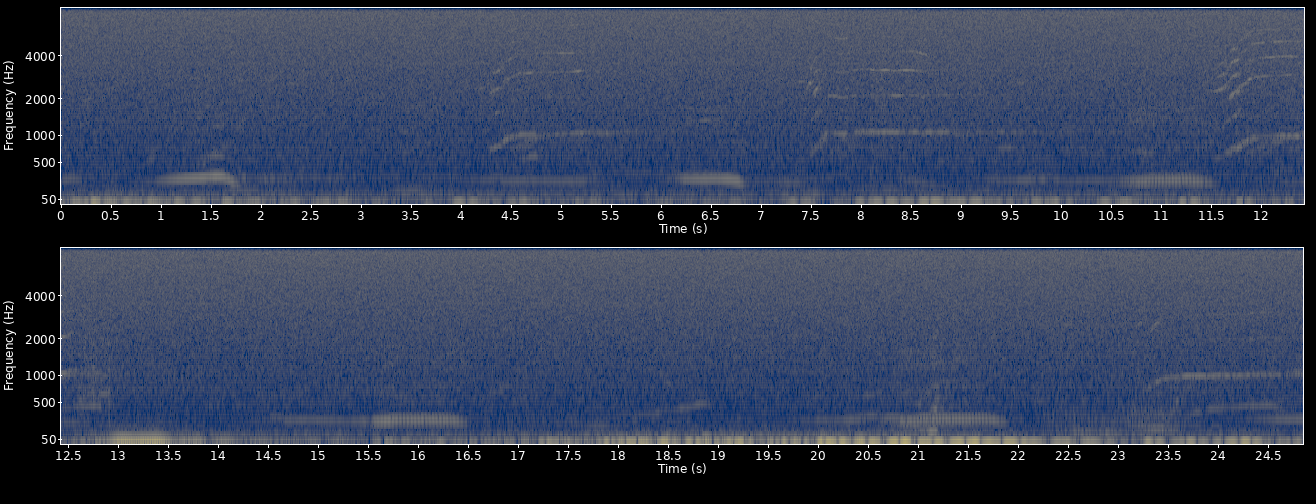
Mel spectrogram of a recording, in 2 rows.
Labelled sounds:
4.3	4.9	humpback whale, 0.80 to 3.2 kHz
7.4	8.6	humpback whale, 0.80 to 3.3 kHz
11.7	12.6	humpback whale, 0.80 to 5.0 kHz
23.4	24.1	humpback whale, 0.80 to 1.1 kHz

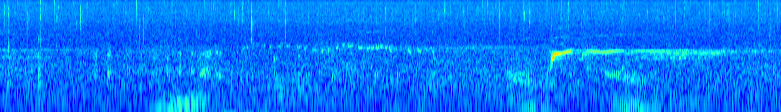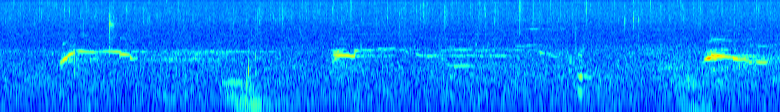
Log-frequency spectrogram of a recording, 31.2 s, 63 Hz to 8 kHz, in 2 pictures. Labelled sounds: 11.0	12.4	humpback whale, 0.78 to 1.0 kHz
16.9	18.2	humpback whale, 0.78 to 1.0 kHz
22.2	23.6	humpback whale, 0.78 to 1.2 kHz
24.7	25.0	humpback whale, 0.88 to 1.0 kHz
25.9	26.4	humpback whale, 1.0 to 2.3 kHz
29.7	31.0	humpback whale, 0.78 to 1.6 kHz

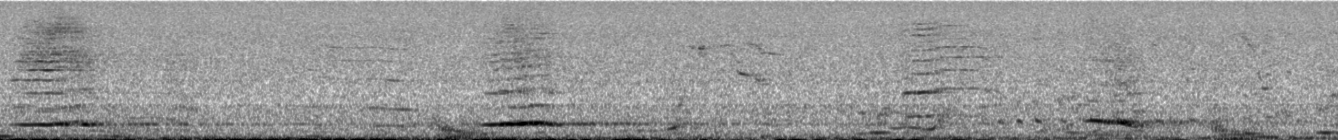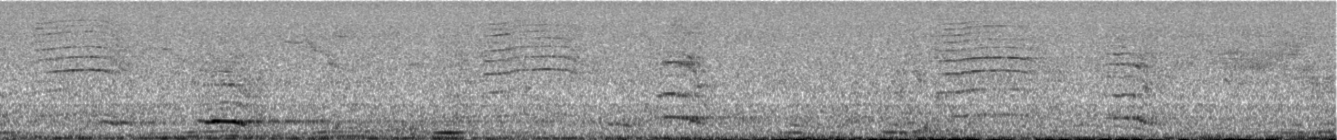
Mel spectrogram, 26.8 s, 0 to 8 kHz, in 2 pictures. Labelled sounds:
0.2	0.7	humpback whale, 0.96 to 2.1 kHz
4.9	5.4	humpback whale, 0.96 to 1.2 kHz
7.4	7.9	humpback whale, 1.3 to 2.5 kHz
9.0	9.7	humpback whale, 0.96 to 4.8 kHz
13.7	14.5	humpback whale, 1.6 to 5.0 kHz
15.5	15.9	humpback whale, 0.93 to 1.3 kHz
18.2	19.2	humpback whale, 1.5 to 4.0 kHz
20.0	20.4	humpback whale, 0.90 to 2.1 kHz
22.8	24.9	humpback whale, 0.90 to 4.9 kHz

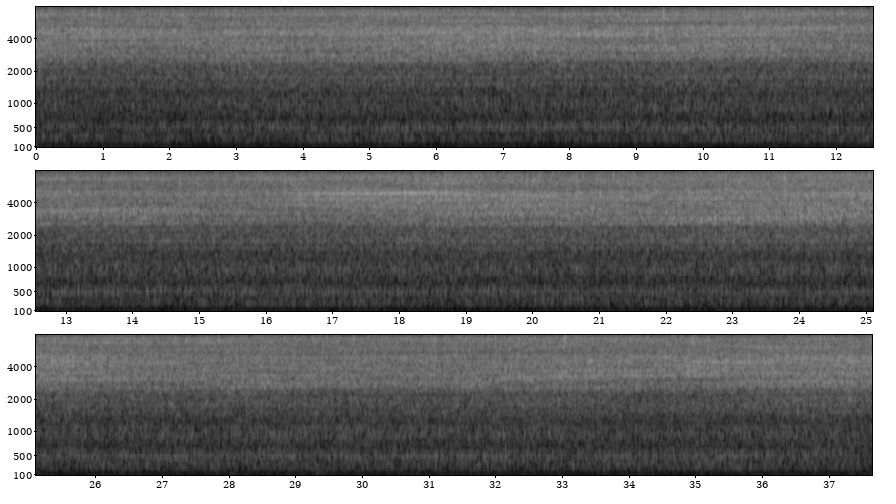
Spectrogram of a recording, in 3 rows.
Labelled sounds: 16.6	17.3	vessel noise, 4.7 to 5.0 kHz
35.9	36.2	vessel noise, 6.0 to 6.1 kHz

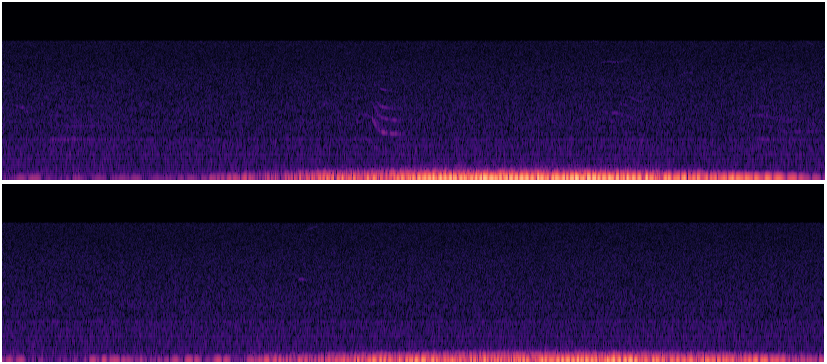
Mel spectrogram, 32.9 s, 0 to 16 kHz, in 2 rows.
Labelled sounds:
0.2	0.6	killer whale, Bigg's (transient), 1.6 to 2.0 kHz
7.1	8.0	killer whale, Bigg's (transient), 0.83 to 2.9 kHz
12.0	12.9	killer whale, Bigg's (transient), 1.4 to 5.2 kHz
13.5	13.8	killer whale, Bigg's (transient), 3.7 to 4.1 kHz

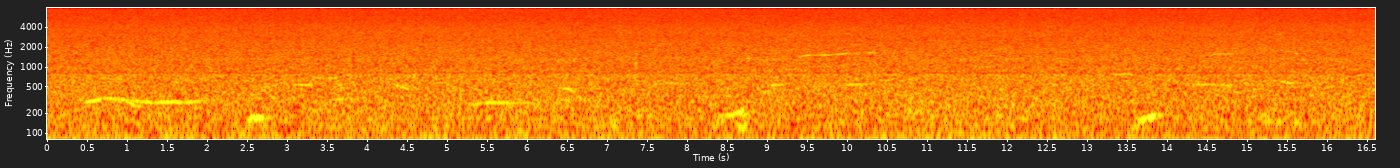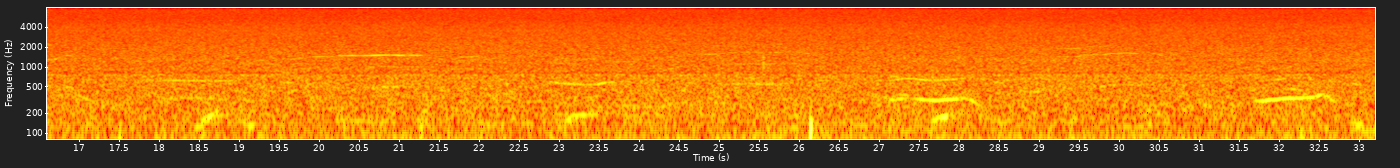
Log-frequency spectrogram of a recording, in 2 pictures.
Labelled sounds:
9.4	10.1	humpback whale, 1.4 to 1.7 kHz
14.6	14.8	humpback whale, 1.5 to 1.7 kHz
20.2	20.9	humpback whale, 1.4 to 1.6 kHz
29.8	30.1	humpback whale, 1.5 to 1.7 kHz

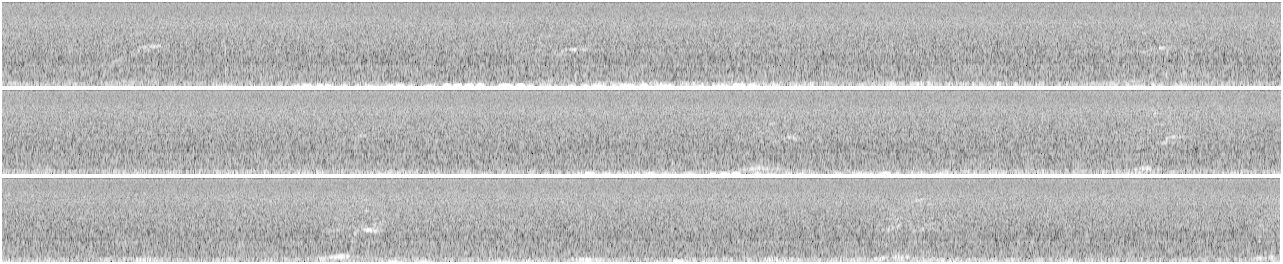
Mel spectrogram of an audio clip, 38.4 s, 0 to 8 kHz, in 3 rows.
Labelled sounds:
1.4	1.6	humpback whale, 1.3 to 1.6 kHz
5.5	5.9	humpback whale, 1.1 to 1.6 kHz
11.5	11.7	humpback whale, 1.3 to 1.5 kHz
20.5	20.8	humpback whale, 1.2 to 1.5 kHz
24.3	24.6	humpback whale, 1.1 to 1.5 kHz
29.1	29.4	humpback whale, 0.99 to 1.2 kHz

